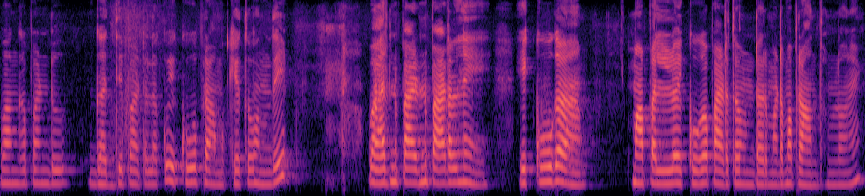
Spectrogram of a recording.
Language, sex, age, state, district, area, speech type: Telugu, female, 18-30, Andhra Pradesh, Palnadu, urban, spontaneous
